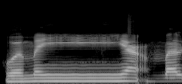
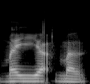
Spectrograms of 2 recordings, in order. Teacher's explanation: Wa may ya'mal, jadi tahan. Wa may ya'mal, tidak langsung may ya'mal, tapi ada hunnahnya di situ. Hunnahnya itulah ditahannya.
